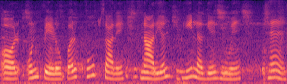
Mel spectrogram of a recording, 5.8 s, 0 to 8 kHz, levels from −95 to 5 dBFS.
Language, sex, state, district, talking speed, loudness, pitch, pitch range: Hindi, female, Madhya Pradesh, Dhar, 115 wpm, -16 LUFS, 220 Hz, 200-250 Hz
